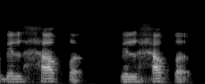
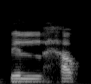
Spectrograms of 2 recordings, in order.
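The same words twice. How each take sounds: First: बिल हक stopped on double q without the final i; doubled qaf, vowelless stop. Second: बिल हक with doubled q and a final i; doubled qaf, voweled. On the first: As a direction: close बिल हक on a firm qq, no vowel after it. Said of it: "इसको वक्फ करेंगे". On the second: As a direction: say बिल हक as bil-haqqi, sounding the last vowel. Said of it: "तजदीद की मिसाल है". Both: Shown as a demonstration.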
